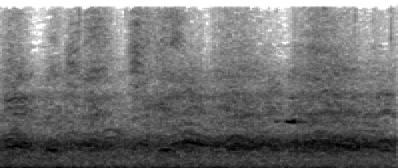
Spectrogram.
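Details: Short burst from a large crow gathering in Davis, California: a continuous, slightly softer chorus of many cawing birds with a faint low hum.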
